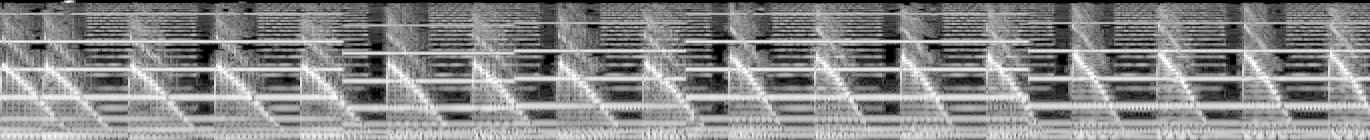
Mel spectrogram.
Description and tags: another strange electronic song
